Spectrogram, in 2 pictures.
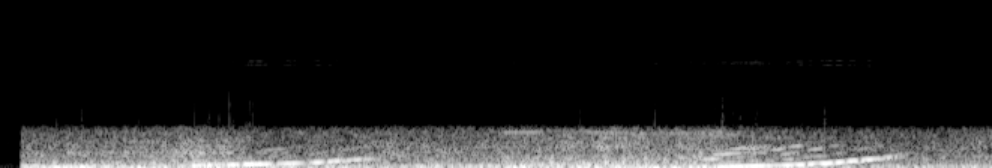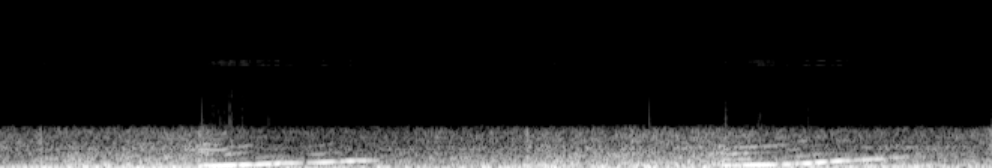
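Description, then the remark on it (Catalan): Low, rising whale calls repeat at a steady pace, four upward sweeps roughly every three seconds over a constant deep underwater rumble, with a faint steady tone high above. “s'han d'aparellar amb rorquals, donant a llum balenes mestisses capaces d'interpretar totes dues llengües cetàcies, la de la balena blava i la del rorqual.”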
